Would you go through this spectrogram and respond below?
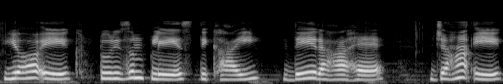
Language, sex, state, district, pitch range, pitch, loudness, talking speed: Hindi, female, Himachal Pradesh, Shimla, 230-280 Hz, 250 Hz, -14 LUFS, 120 wpm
